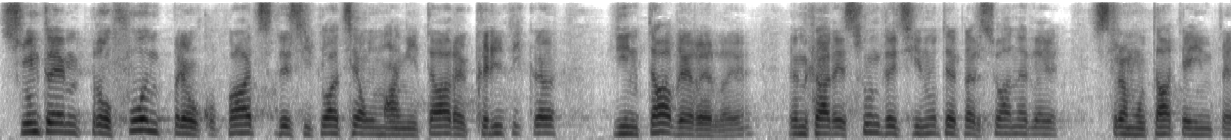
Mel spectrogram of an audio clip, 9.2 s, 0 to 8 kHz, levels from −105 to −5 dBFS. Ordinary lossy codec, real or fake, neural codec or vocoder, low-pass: MP3, 64 kbps; fake; codec, 24 kHz, 3 kbps, HILCodec; 7.2 kHz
